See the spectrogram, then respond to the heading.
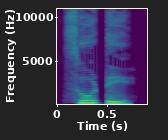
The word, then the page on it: ಸೋಟೆ: sōṭe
